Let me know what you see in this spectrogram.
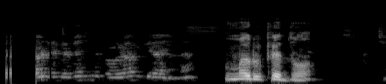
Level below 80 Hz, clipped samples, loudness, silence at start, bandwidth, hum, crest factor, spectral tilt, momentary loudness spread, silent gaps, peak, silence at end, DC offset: -70 dBFS; under 0.1%; -23 LUFS; 0.35 s; 9 kHz; none; 22 dB; -5.5 dB/octave; 22 LU; none; -6 dBFS; 0.75 s; under 0.1%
